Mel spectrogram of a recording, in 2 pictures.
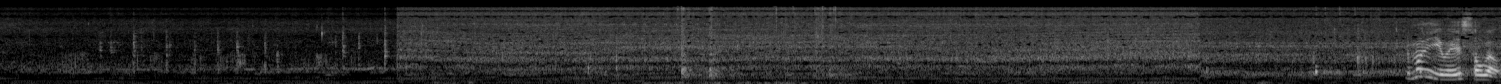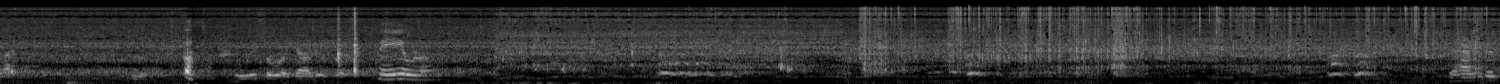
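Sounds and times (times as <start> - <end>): food sizzling in a pan: 0.0 - 30.0
utensil clicks and scrapes: 23.6 - 30.0.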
